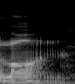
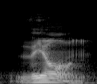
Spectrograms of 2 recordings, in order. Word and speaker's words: Villon: was uh about Francois Leon but I was pronouncing it the lawn and it is veon I've been uh corrected by a very good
